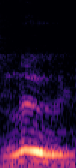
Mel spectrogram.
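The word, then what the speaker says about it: Lydda: IRAs is healed at Luda that's lud and not L as it's written in in our book anytime you find a y in the Greek it's pronounced with a u so it's lud or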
